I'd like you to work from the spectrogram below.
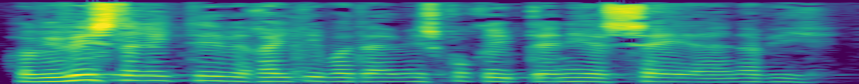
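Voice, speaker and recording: A man's voice: fairly high pitch, steady tone. Fervent Danish-speaking male preacher. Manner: unscripted, repeats words, rises to fervent preaching. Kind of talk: sermon with personal story. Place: camp meeting.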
